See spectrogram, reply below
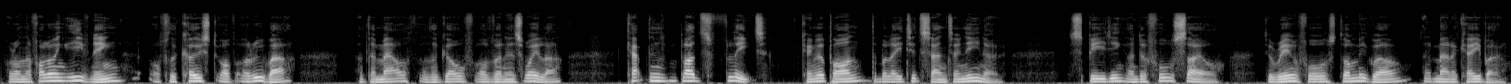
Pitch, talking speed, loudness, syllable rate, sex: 130 Hz, 145 wpm, -17 LUFS, 5.0 syllables/s, male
